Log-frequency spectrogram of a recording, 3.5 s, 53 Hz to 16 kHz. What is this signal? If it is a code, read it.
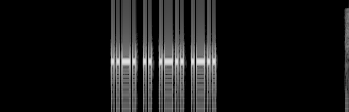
Morse code, heard as a keyed tone, about 44 wpm, 700 Hz. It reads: FILL
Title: ED Suffix - Top 100 Words with Base Words 45wpm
